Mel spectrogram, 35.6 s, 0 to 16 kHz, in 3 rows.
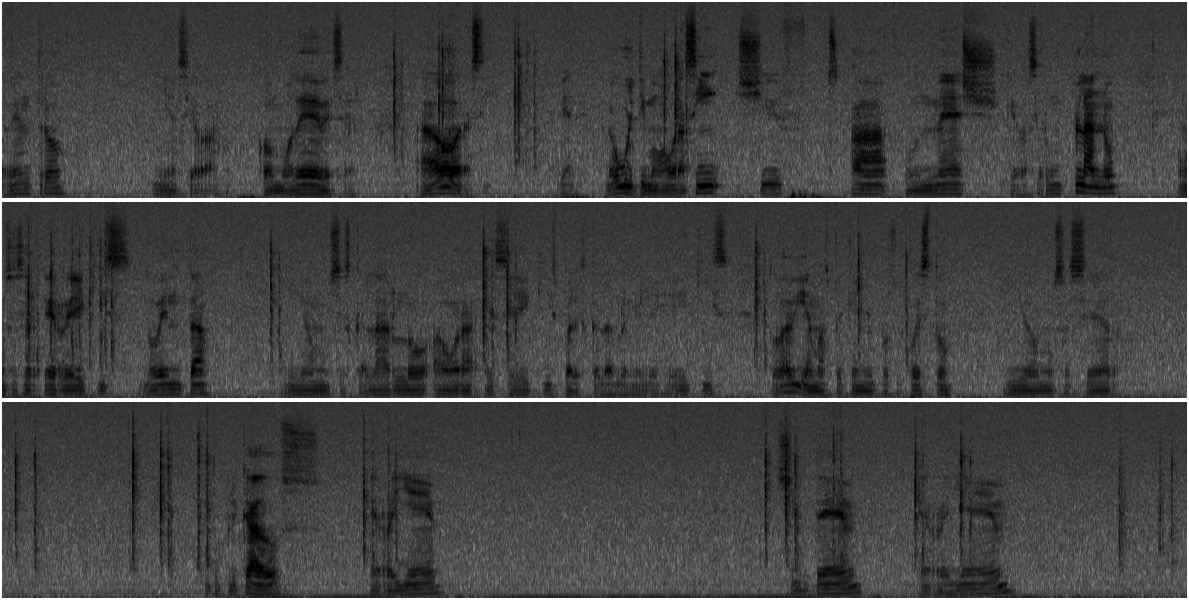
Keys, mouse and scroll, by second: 0.6-2.8 drag, 2.9 scroll down 2, 3.4 middle click, 3.9 Tab, 5.3 alt+Tab, 6.1 scroll down 2, 6.7 shift+a, 8.8 click, 9.4-9.8 scroll down 2, 11.8-12.8 typing, 12.8 KP_Enter, 14.5 s, 15.9 click, 16.6 s, 16.9 x, 18.6 click, 19.3 s, 20.1 click, 20.5 shift+middle click, 21.1-21.4 shift+scroll up 1, 22.0 click, 23.3 middle click, 24.1 shift+middle click, 25.2 shift+d, 25.6 shift+Return, 27.0-28.0 typing, 28.8 click, 29.6 click, 31.4 shift+d, 32.0 shift+Return, 32.8 r, 33.2 z, 35.2 Escape.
